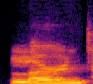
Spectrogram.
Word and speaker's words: learned: Learned how. Percebe que o E não é pronunciado. Você não diz learned, tá? Então, ó, learned.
